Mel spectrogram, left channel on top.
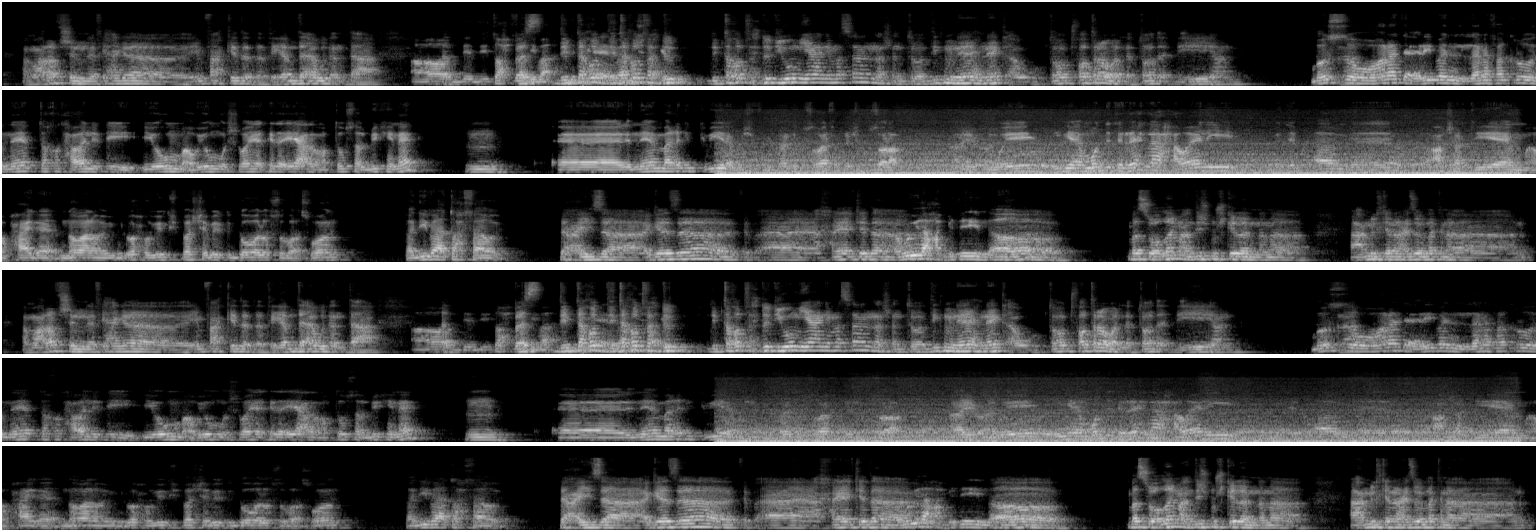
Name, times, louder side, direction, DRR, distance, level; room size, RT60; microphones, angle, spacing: voice 1, 0.2-4.0 5.1-12.3 13.4-13.5 20.0-20.3 24.8-25.3 36.3-40.0 40.6-41.3 41.9-43.7 44.2-45.9, right 1 dB, 35° right, 0.7 m, -21 dB
voice 2, 4.1-6.8 13.1-19.5 20.9-24.4 25.2-27.7 28.0-34.1 34.7-35.7 39.6-41.1, left 4 dB, 85° left, 0.4 m, -22 dB
sound 1, 22.5-30.5, equal, 5° right, 0.9 m, -21 dB
3.4 x 2.0 x 2.4 m
head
